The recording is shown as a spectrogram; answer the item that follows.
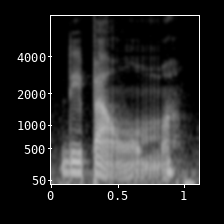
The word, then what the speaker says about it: Deep Ellum: So the Deep Ellum gets its name from Elm Street. – Right. – From being Deep Ellum Street. And it was just, you know, pronounced kind of Deep Ellum. And you can find different publications spelling it different ways. So the original spellings were Deep Ellum, E-L-M for Elm Street.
